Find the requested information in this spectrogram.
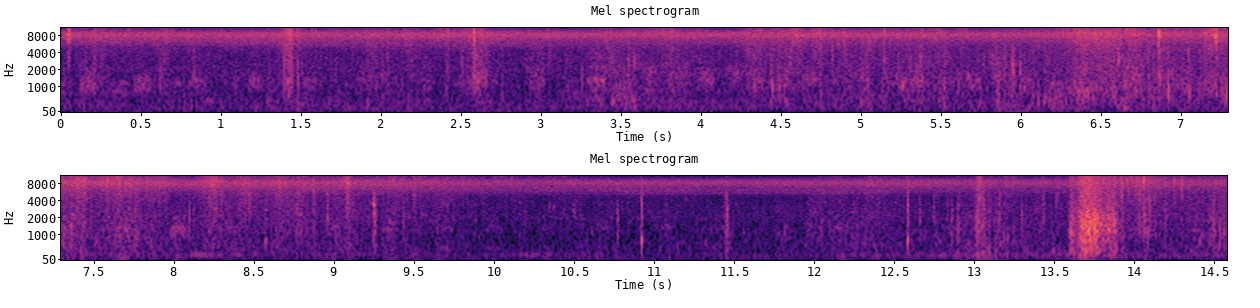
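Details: Two Golden Retrievers pause at their usual spot by a river, asking permission to go down and play in the water. Soft whines and short vocal bursts sound over a steady hiss of rushing water, with footsteps and a louder burst near the end.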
